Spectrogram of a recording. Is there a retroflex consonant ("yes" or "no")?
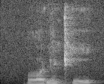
yes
